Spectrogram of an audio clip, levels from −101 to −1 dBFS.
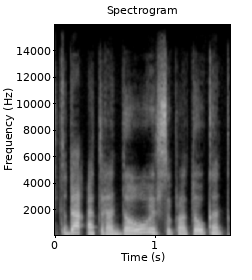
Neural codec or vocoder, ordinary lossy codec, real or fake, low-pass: codec, 44.1 kHz, 2.6 kbps, SNAC; Opus, 64 kbps; fake; 14.4 kHz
